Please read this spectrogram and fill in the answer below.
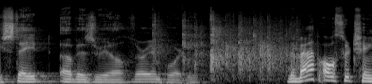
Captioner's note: applause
